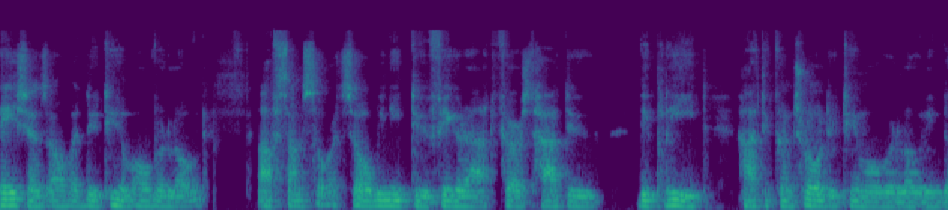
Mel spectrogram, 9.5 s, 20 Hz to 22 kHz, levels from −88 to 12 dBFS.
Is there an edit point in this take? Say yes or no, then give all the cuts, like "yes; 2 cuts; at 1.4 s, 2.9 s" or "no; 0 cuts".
no; 0 cuts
